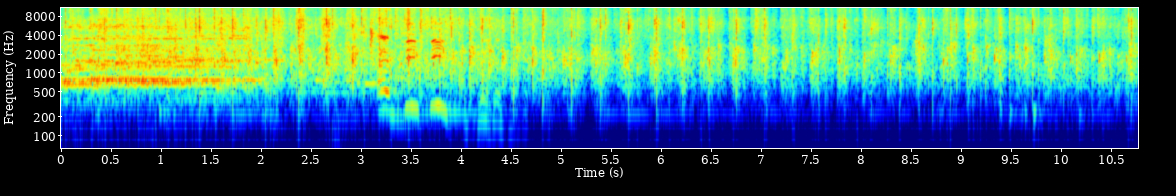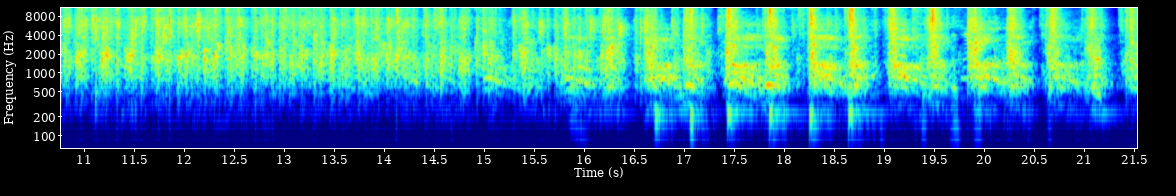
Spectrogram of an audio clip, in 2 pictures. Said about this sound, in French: Et donc je pense qu'on peut aussi lui faire un tonnerre d'applaudissements pour ça.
